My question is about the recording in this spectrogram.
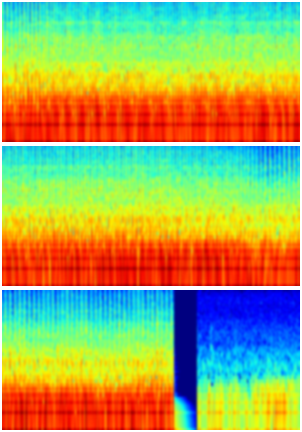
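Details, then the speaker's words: Van with a spark plug blown out of the cylinder head, first mistaken for a blown-off exhaust: loud raspy chuffing rising with throttle like a blown exhaust, engine gutless with extreme lack of power on the highway. "something you're going to notice if you have this problem on the highway extremely uh gutless extreme lack of power"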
